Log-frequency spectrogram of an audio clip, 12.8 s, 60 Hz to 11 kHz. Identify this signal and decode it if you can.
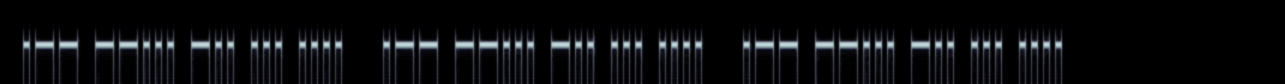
Morse code, heard as a keyed tone, about 20 wpm, 700 Hz. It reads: W7DSH W7DSH W7DSH
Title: USA Call Signs Repeated 3x 20wpm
